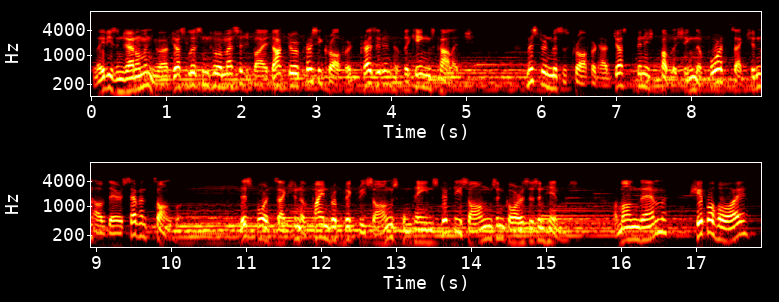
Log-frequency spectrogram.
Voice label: Closing Announcement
